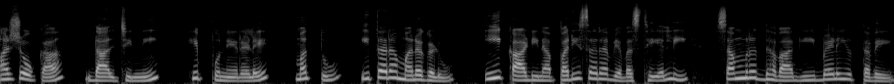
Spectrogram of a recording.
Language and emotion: Kannada, neutral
